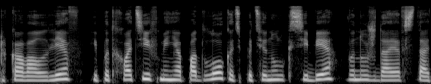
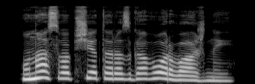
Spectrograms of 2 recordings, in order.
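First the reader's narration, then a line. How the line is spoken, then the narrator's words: Lazy drawl. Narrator (Russian): лениво растягивая слова, вмешался Сергей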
